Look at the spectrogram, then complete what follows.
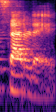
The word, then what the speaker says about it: Saturday: We have a really quick little tap of the tongue against the pallet to represent the T sound. Sadder, sadder. If you decide to pronounce a tapped T instead of a true T here, which is what we would do in the American accent, just make sure that it is totally audible.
